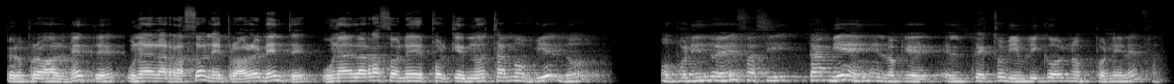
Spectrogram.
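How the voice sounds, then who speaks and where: High-voiced man preaching with emphasis. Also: unhurried, mellow, echoey room. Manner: emphatic, rhetorical questions and repetition. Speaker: pastor. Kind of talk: sermon. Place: church hall.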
